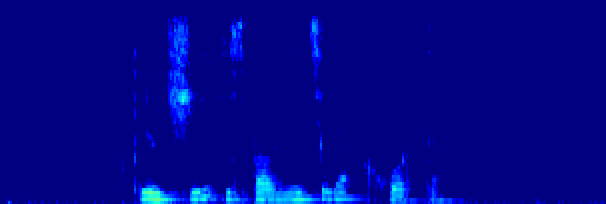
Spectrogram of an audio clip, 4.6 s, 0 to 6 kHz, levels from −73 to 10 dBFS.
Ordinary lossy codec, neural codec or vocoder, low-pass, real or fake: Opus, 24 kbps; none; 5.4 kHz; real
